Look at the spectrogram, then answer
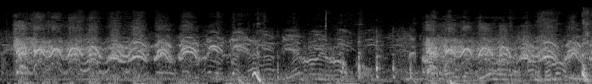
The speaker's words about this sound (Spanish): Ahí está la risa del perro Patán, que es la risa de un tabacómano o de una persona absolutamente liquidada.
